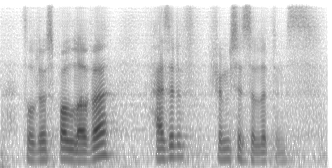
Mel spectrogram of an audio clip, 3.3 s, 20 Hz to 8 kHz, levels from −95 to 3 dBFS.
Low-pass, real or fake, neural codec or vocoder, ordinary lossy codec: 7.2 kHz; fake; codec, 16 kHz, 0.2 kbps, FocalCodec; none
